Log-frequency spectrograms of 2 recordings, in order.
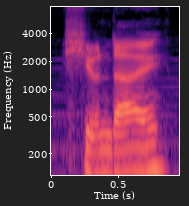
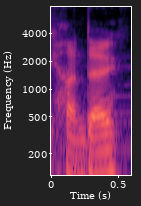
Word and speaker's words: Hyundai: It's kind of like I I know it's supposed to be pronounced Hyundai, but because of the way it was marketed, like I I I say Hyundai.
